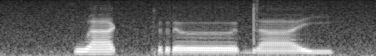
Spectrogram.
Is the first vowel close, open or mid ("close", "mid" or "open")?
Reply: open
